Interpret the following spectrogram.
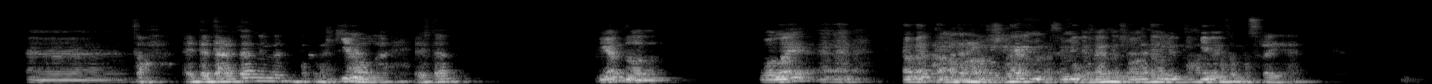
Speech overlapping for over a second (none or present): present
